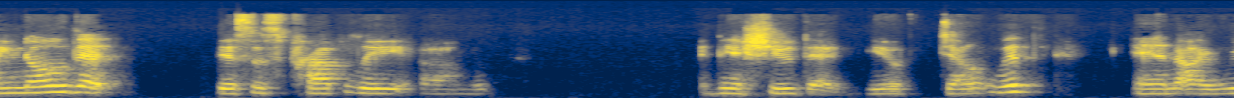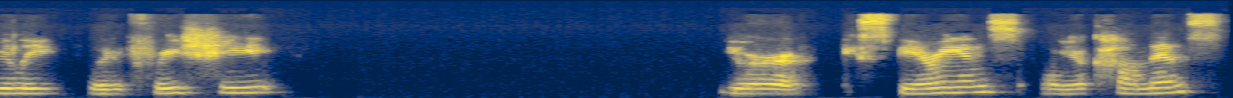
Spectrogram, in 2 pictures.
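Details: Aphasia, apraxia of speech and dysarthria after stroke in an adult female; her speech can be hard to understand.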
